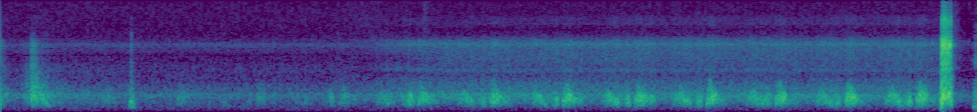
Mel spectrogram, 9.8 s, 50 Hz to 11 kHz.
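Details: A pregnant woman lying down uses a Sonoline fetal Doppler (2 or 3 MHz) with gel. Rhythmic whooshing pulses over a steady hum are her own slow heartbeat, not the baby's: maternal heartbeat.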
